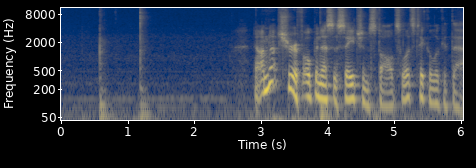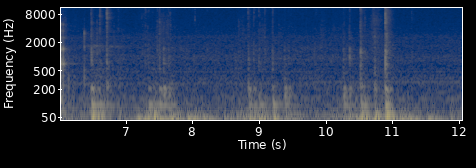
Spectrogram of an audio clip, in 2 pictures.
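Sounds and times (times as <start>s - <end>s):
typing on computer keyboard: 6.5s - 7.7s.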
